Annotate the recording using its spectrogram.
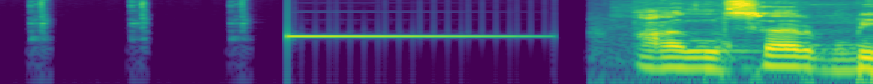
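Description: A timer beeps once when the countdown ends.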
